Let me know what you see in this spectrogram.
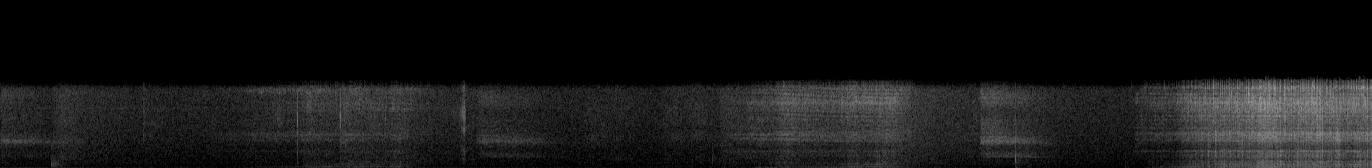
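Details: Pregnant sleeper snoring loudly: slow, rasping snores with each breath, about four cycles in fourteen seconds, growing louder toward the end.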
